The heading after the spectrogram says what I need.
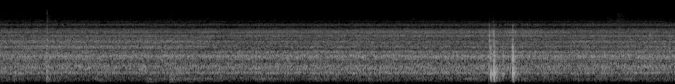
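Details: National SG-585 suitcase radiogram, circa 1969-70, restored and playing a record on phono at 33 rpm at full volume: a steady hiss across the top end with sharp pops and crackle throughout. Playback is noisy.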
